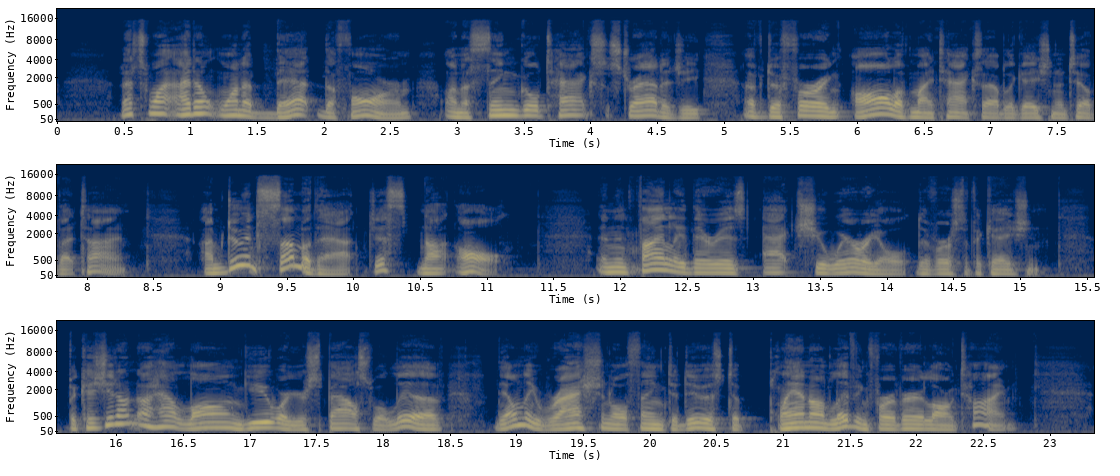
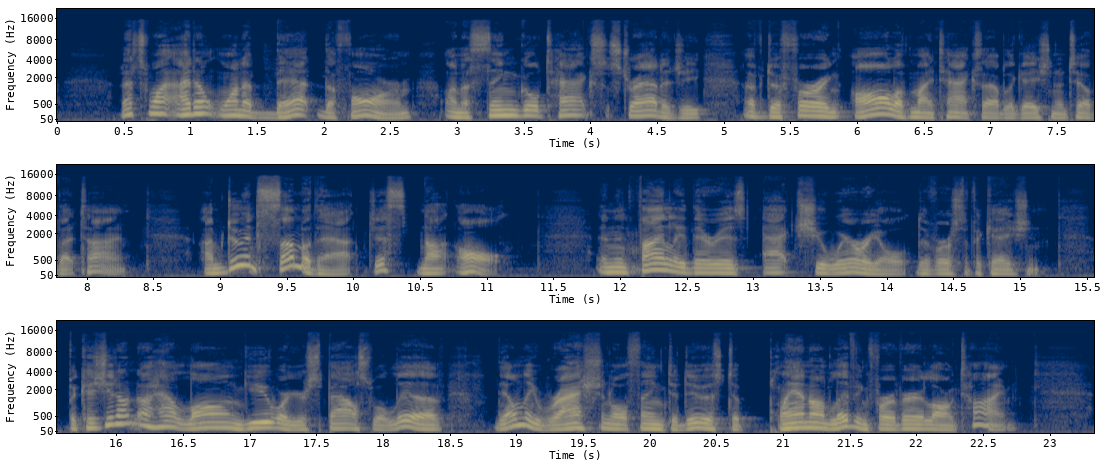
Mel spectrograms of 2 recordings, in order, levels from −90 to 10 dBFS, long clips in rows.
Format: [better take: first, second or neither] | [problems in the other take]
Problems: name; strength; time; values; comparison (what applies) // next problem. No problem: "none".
neither | none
